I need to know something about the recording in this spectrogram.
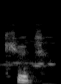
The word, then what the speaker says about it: could: The pronunciation is always could. Could. Oh, sorry. Yes, this is like could. We don't pronounce letter L, right?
